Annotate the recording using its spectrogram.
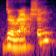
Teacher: So direction, in an American accent, that I is almost not pronounced. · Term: schwa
